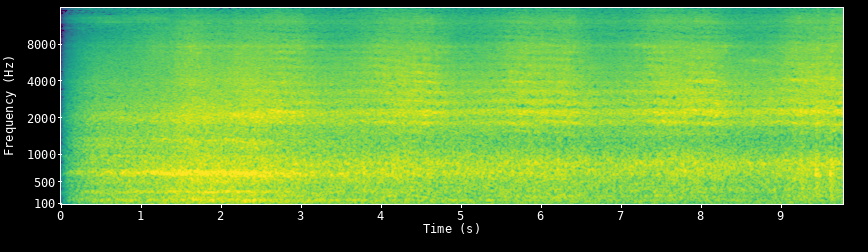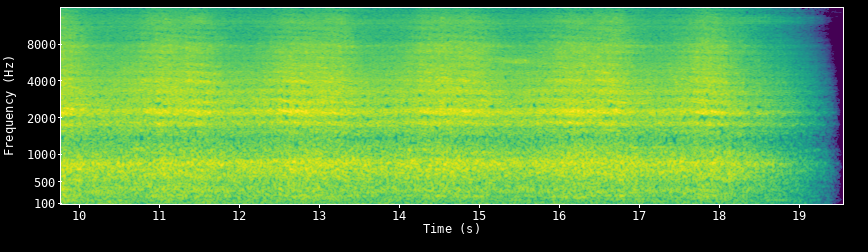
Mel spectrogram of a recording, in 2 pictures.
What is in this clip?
Passenger Train Passing By
A train driving by at a Berlin train station.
